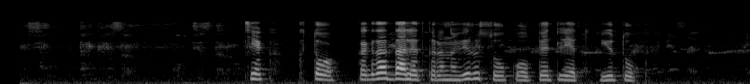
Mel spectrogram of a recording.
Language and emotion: Russian, neutral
